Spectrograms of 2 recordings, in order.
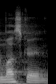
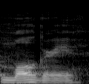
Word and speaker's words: Mulgrave: your full name yeah it's not Musgrave though oh no mulgrave yeah mulgrave yeah and it's misspelled on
